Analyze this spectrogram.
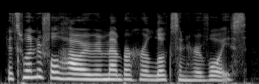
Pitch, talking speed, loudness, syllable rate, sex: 230 Hz, 230 wpm, -16 LUFS, 6.4 syllables/s, female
